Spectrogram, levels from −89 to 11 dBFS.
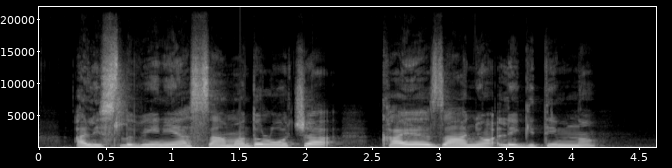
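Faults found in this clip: Chunks out of order, 1.50 s, before "določa kaj": brief jumbled moment as one 5.33 ms chunk plays one slot late. Nothing is dropped, unlike a gap. Chunk arrived or was written late.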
